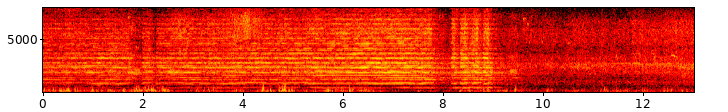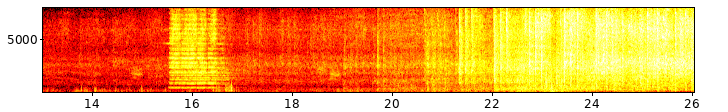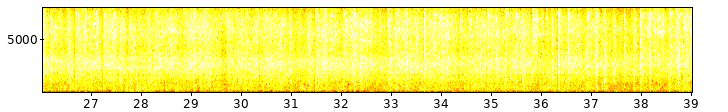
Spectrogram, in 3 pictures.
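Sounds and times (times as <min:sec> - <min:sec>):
train passing rumble: 0:00.0 - 0:39.0
wheels clattering over rails: 0:17.8 - 0:39.0.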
